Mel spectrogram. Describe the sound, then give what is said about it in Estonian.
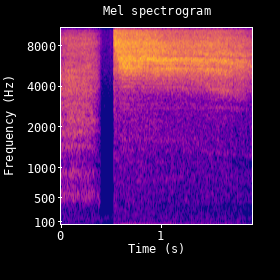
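A voice imitates meat sizzling on a grill with a steady, breathy hiss that pauses briefly, then returns louder and brighter, holding for over a second. Fairly loud, with no other sounds. “susised võiks lihaplaadide peal.”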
